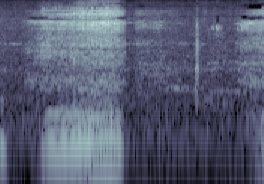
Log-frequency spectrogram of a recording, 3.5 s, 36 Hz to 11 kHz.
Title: Top 5 Ngorok Lucu🤣 #viral #ngakak #seharianlucu #funny #memengakakkocak #viralvideo #tidur #ngorok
